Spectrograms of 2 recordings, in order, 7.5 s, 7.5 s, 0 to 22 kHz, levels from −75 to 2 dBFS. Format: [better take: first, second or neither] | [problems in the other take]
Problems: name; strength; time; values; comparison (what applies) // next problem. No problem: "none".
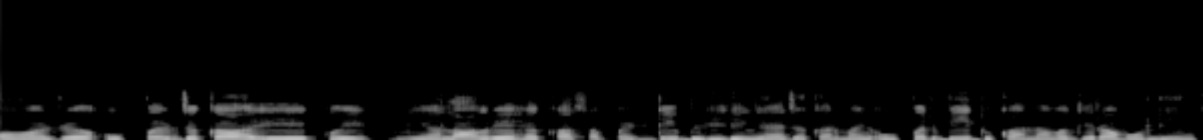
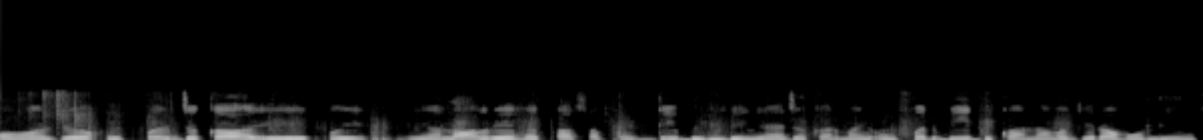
first | noise reduction (neural mask model RNNoise)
